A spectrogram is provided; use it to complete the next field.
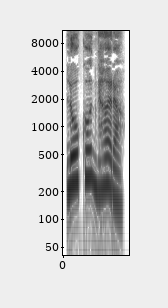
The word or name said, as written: ಲೋಕೋದ್ಧಾರ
